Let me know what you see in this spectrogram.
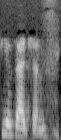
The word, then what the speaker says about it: Yazedjian: It's Yazedjian.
